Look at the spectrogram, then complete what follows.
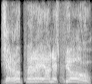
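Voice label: Heavy cloaked spy, French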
